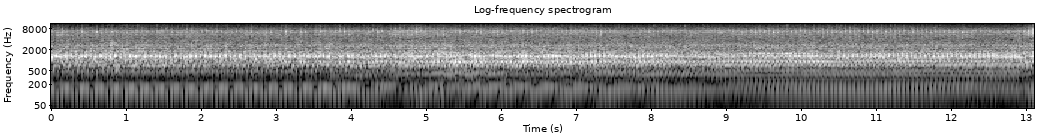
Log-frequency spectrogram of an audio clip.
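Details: Komatsu PC-20 excavator, 3D84 diesel, with low power, black smoke and hard starting: rough, uneven idle with irregular knocking and a wavering beat; injectors not spraying properly.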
